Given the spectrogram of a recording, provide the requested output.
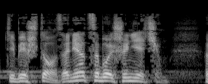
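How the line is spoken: Irritated remark. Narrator (Russian): раздраженно заметил Кинай

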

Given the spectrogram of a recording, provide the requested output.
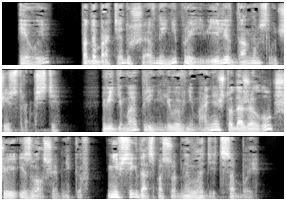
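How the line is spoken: Calm. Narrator (Russian): спокойно проговорил Дамблдор

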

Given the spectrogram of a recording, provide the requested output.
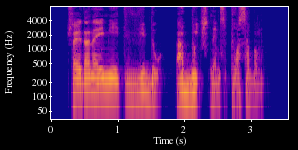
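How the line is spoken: Snort. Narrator (Russian): фыркнул он

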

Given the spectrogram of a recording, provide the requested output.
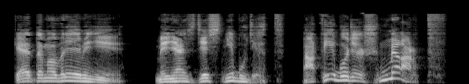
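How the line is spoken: Barked. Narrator (Russian): рявкнул Волан-де-Морт

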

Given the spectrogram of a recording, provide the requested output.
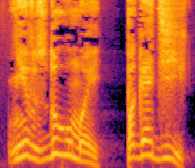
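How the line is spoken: Shouting. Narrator (Russian): крикнул Фродо

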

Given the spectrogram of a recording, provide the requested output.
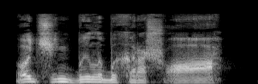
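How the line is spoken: Spiteful tone. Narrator (Russian): произнес дядя зловредным тоном

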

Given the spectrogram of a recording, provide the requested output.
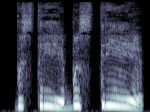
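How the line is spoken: Pleading. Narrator (Russian): взмолилась Гермиона

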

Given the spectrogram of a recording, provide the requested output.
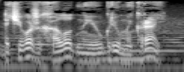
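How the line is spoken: Shivering mutter. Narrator (Russian): зябко поежившись, пробормотал Фродо

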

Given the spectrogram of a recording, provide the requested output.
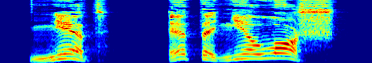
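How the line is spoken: Shout. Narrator (Russian): крикнул Гарри

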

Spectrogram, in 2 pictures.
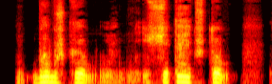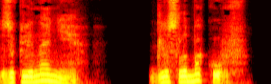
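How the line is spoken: Mumbling. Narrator (Russian): промямлил Невилл

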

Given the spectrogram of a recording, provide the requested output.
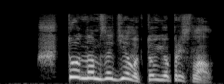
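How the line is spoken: Carefree exclamation. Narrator (Russian): воскликнул беспечный Рон

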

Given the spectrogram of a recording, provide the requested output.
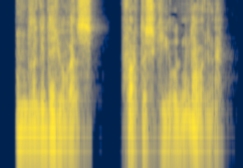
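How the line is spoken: Gentle rebuke. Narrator (Russian): мягко осадил его Дамблдор

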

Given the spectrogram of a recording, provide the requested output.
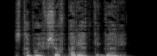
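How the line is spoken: Quiet question. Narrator (Russian): тихо спросила Джинни

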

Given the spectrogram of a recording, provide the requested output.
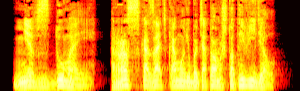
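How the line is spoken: Growled. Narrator (Russian): прорычал Снег

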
